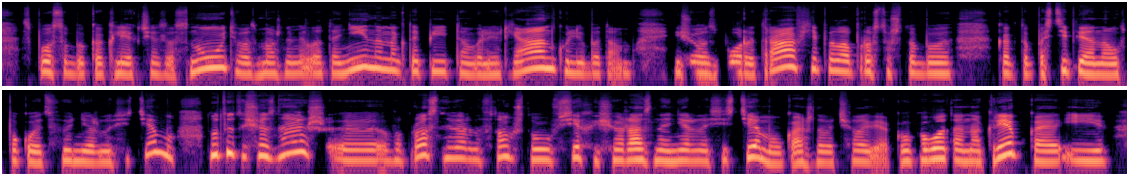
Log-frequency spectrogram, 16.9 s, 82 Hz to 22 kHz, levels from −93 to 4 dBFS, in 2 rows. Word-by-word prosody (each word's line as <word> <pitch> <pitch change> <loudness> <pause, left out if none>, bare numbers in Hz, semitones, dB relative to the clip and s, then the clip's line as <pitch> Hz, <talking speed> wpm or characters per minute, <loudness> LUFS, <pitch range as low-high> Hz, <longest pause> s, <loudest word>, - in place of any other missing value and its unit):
способы, 205 -3 -3
как 185 +1 -5
легче 195 +1 -3
заснуть, 275 +8 +1
возможно, 190 0 -3
мелатонин 200 +9 +1
иногда 235 -4 -1
пить, 215 -2 -5
там, 195 -3 -4
валерьянку, 210 +7 +2
либо 195 -1 -3
там 190 - -9 0.3
еще 200 0 -2
сборы 190 0 -2
трав 285 +7 +4
я 260 - -2
пила, 230 -2 +1
просто 215 0 -4
чтобы 195 0 -3 0.3
как-то 185 -2 -4
постепенно 195 -1 +1
успокоить 185 -1 -2
свою 205 -2 -3
нервную 185 -1 0
систему. 255 - -1 0.2
Но 300 - +6
тут 325 -2 +4
еще, 280 +2 +2
знаешь, 320 +7 +1
э, 205 0 -1
вопрос, 235 +9 0
наверно, 240 -2 -2
в 200 - -18
том, 265 +1 +1
что 225 -2 -2
у 215 - +1
всех 245 +3 -3
еще 210 +2 -2
разная 210 -1 +3
нервная 200 0 -1
система, 210 0 +2
у 170 - -5
каждого 180 +1 -2
человека. 195 0 -4
У 195 - +1
кого-то 215 +1 +4
она 195 -1 +1
крепкая 225 -6 +4
и 200 0 -2
205 Hz, 175 wpm, -21 LUFS, 190-235 Hz, 0.3 s, Но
